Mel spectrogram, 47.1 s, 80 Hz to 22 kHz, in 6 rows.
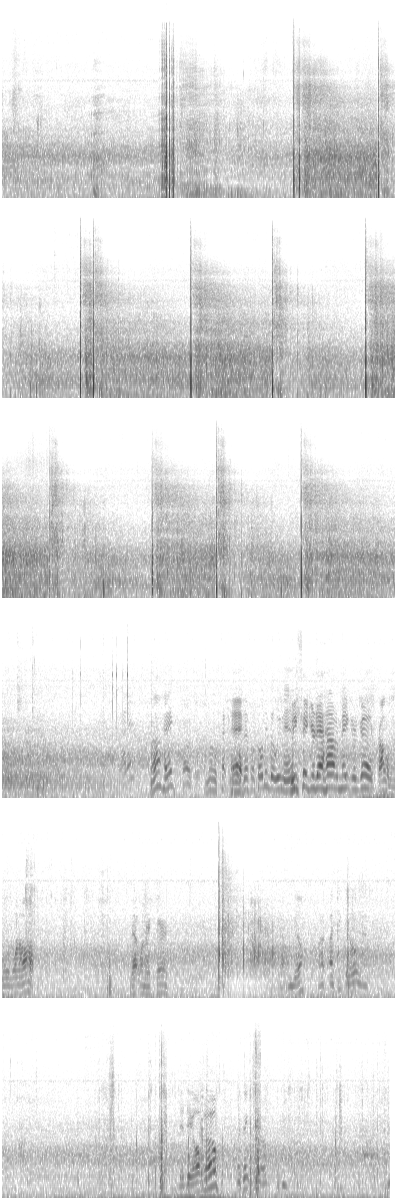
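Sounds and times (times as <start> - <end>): firework hissing and crackling: 0.0 - 47.0
firework bangs: 3.1 - 25.8, 35.6 - 40.3.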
